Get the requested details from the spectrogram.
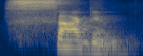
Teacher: eu não quero esse sibilo eu quero um z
